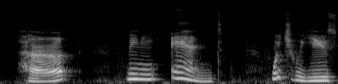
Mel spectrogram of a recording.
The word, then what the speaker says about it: 和: It's pronounced h meaning and which we use to connect two nouns like In Taiwan, more people pronounce it h then h even though both pronunciations are listed in the dictionary.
